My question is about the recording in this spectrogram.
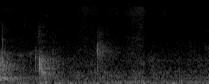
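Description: Faint rustle of a cotton happi coat as it is pulled on over a child's arms, with a couple of soft brushes of cloth over quiet room tone.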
